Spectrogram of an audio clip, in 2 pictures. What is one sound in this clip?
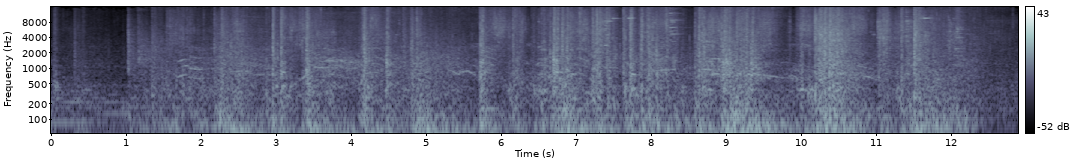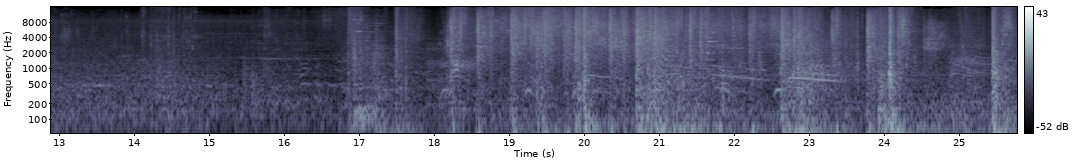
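Spells crackle and burst in rapid bursts of a fierce fight.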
